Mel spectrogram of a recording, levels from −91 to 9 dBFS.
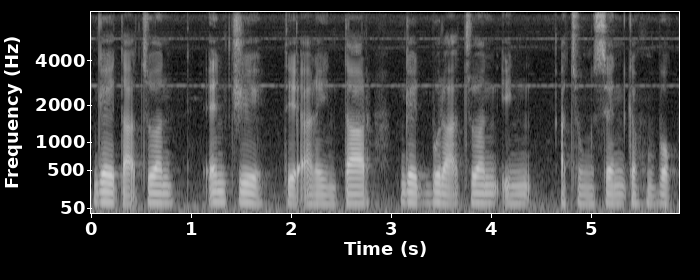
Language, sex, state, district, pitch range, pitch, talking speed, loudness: Mizo, male, Mizoram, Aizawl, 95-105 Hz, 100 Hz, 185 wpm, -21 LUFS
